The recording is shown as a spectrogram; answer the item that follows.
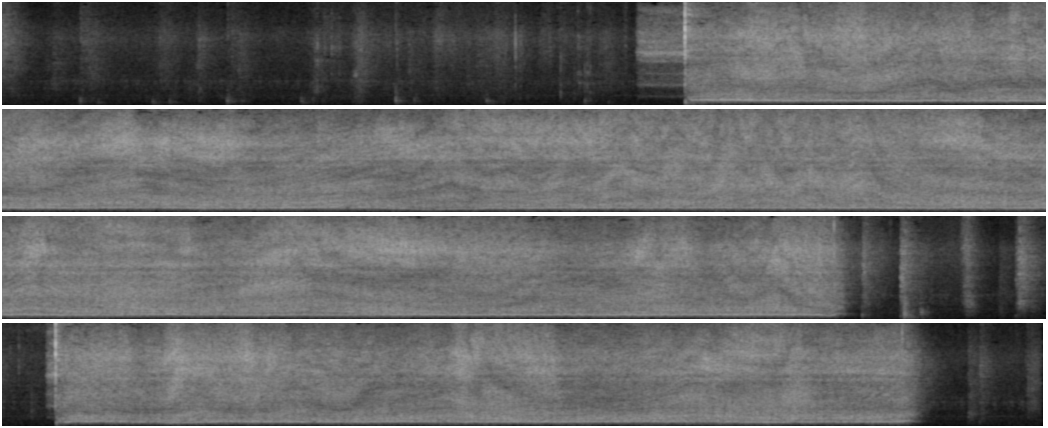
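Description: Handheld gas torch with a yellow fuel cylinder burning, its flame hissing loudly and steadily with a steady tone as it is played over a fresh epoxy resin pour to pop surface bubbles. The flame starts about five seconds in, cuts out for about two seconds a little past the middle, then starts again.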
